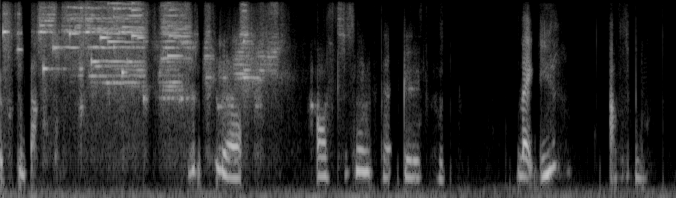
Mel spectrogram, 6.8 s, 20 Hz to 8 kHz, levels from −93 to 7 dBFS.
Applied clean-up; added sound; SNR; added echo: neural diffusion model UNIVERSE++.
